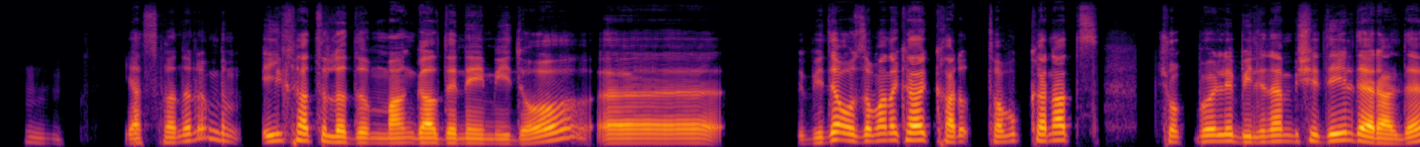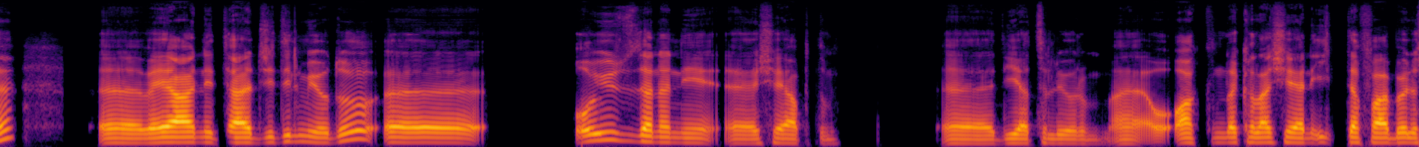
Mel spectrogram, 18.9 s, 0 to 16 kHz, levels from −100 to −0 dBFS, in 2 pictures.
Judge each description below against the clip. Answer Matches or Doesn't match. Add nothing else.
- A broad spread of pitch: Matches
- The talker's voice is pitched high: Doesn't match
